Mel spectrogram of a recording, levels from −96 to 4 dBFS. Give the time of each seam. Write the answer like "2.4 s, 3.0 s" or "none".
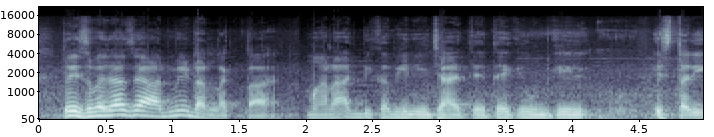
1.9 s

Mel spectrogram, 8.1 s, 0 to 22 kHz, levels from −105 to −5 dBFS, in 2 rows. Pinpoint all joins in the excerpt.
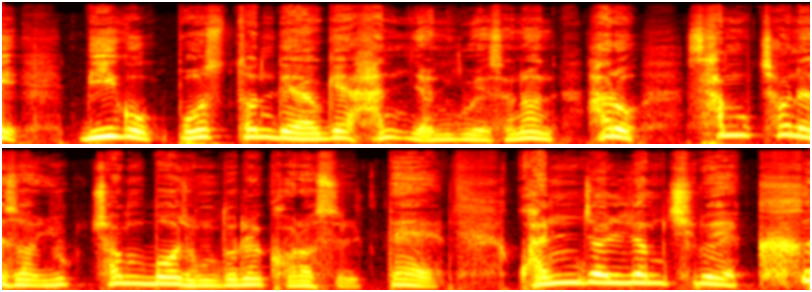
none

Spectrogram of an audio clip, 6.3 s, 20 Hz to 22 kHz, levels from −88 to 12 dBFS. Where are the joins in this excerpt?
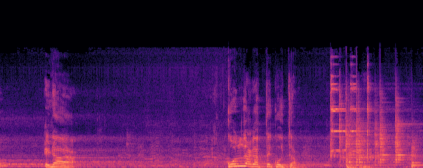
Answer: none

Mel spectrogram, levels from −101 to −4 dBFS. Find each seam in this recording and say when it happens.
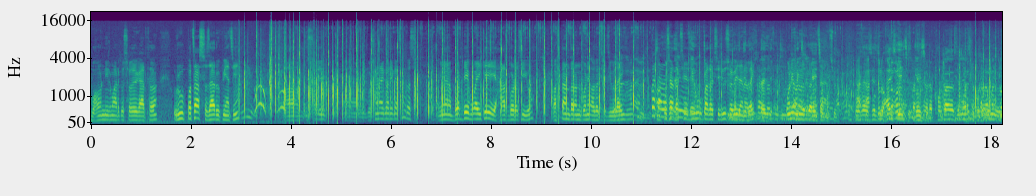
none

